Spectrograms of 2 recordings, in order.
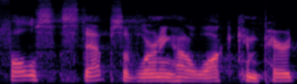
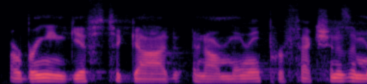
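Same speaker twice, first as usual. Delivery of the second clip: ordinary talk, nothing marked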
